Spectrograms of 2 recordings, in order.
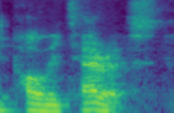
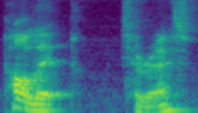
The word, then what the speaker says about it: Polypterus: thing it's it's it's Terron is the second word and it's a silent P so when you put the two together it should be polyteras it shouldn't be polypterus because You You're separating the words wrong.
